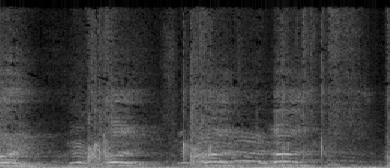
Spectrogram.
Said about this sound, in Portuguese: Sim, este concorrente faz como nos Jogos Olímpicos, pede as palmas. Opa, pediu as palmas.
